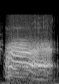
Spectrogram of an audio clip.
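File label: Twi male damage; XBOX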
